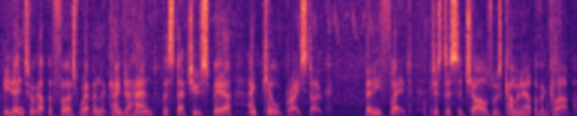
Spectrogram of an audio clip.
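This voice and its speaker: An actor playing a confident, skeptical Victorian police inspector in a video game, British, explaining things in an assured way. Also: male voice, medium pitch, expressive, moderate pace, fairly bright tone, slight background noise, lightly acted. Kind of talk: scripted video game acting.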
